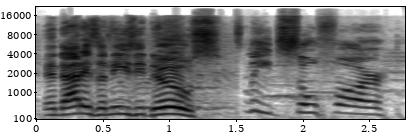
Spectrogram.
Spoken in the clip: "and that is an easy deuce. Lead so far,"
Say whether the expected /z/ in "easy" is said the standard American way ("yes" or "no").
yes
